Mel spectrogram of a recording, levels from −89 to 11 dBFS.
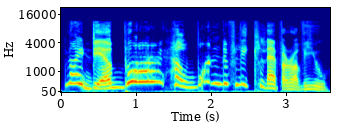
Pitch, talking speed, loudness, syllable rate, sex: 260 Hz, 135 wpm, -16 LUFS, 7.0 syllables/s, female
